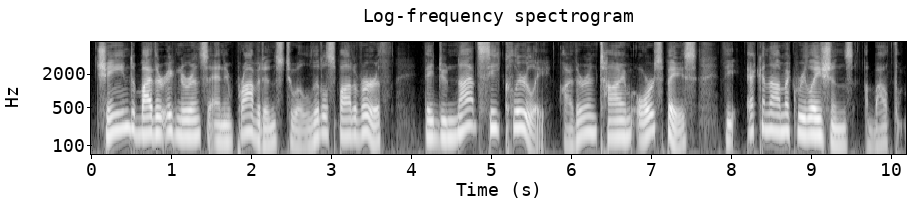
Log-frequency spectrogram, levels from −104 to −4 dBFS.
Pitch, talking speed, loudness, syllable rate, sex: 150 Hz, 160 wpm, -18 LUFS, 5.1 syllables/s, male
